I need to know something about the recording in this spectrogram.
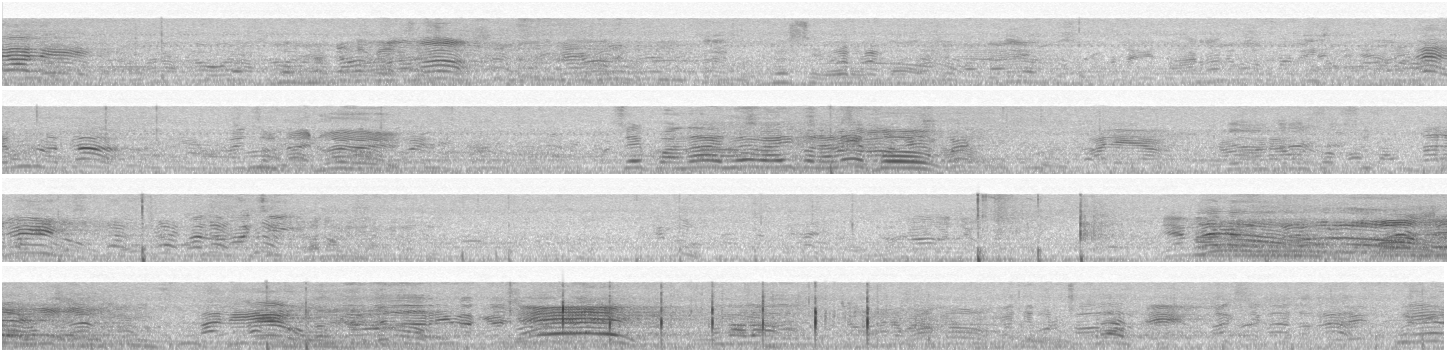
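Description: Young men shout and call out to each other across an open pitch outdoors.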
